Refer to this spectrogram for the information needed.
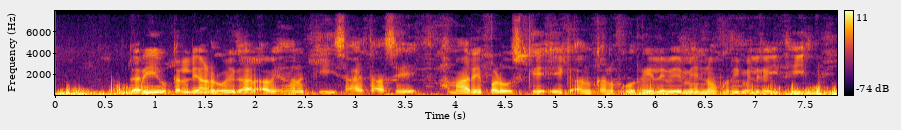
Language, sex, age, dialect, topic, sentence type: Hindi, male, 41-45, Kanauji Braj Bhasha, banking, statement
